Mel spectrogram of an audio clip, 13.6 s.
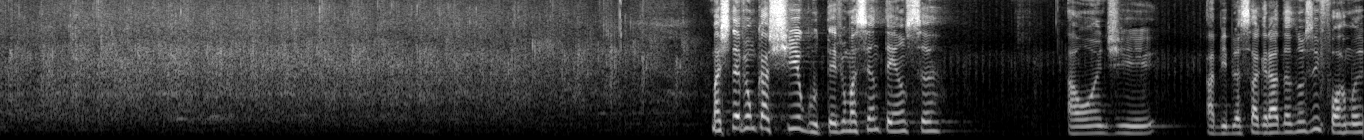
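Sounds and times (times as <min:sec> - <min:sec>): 
crowd applauding: 0:00.0 - 0:07.3
speech: 0:07.2 - 0:09.5, 0:10.7 - 0:13.6.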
